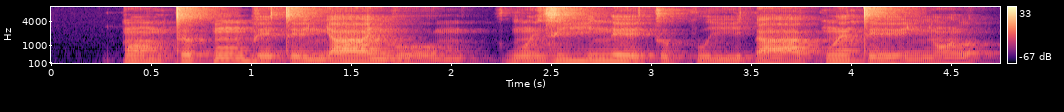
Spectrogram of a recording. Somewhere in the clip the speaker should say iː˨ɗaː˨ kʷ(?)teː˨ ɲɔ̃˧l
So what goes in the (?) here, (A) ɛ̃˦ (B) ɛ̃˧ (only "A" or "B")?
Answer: A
